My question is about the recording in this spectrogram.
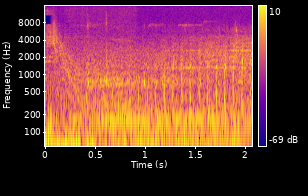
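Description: Helicopter flying overhead, its rotor chop and engine coming in suddenly and then running steadily.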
